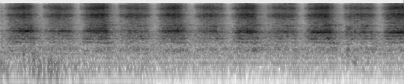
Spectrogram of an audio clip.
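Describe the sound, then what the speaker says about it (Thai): Hand saw cutting through wood along a marked line, with steady back-and-forth rasping strokes, about seven in a regular rhythm, close and fairly loud with no talking. "เลื่อยไปเรื่อย"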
